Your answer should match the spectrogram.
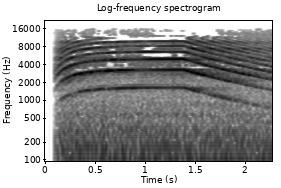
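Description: Electronic alert tone from a Mobile Plate Hunter 900 license plate reader in a police cruiser. A single tone swoops up, holds steady for about a second, then glides down near the end. It signals a hot-list plate match, announced just after as a stolen vehicle.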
